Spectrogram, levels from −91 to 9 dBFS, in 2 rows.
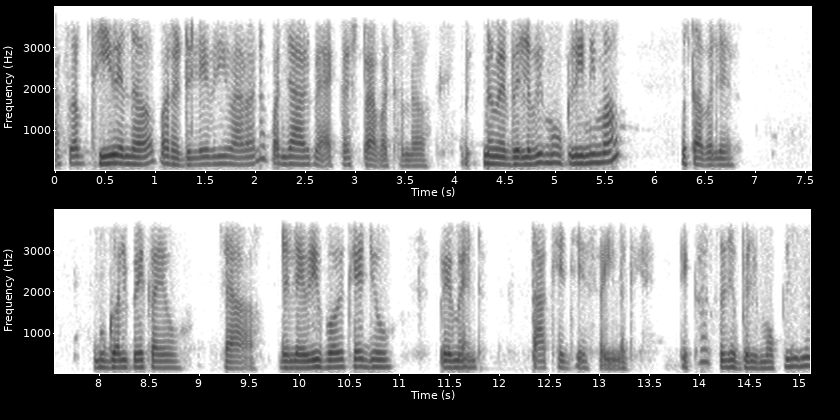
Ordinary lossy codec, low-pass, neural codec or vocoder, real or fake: none; 3.6 kHz; none; real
